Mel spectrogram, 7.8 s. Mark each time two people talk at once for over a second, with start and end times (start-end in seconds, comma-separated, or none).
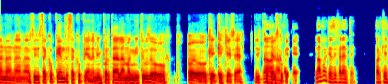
none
